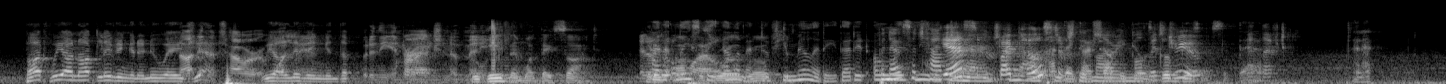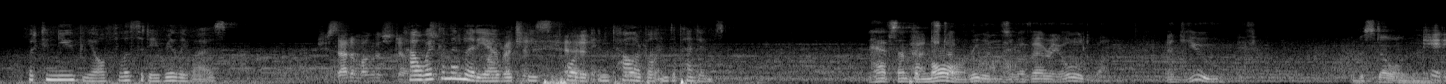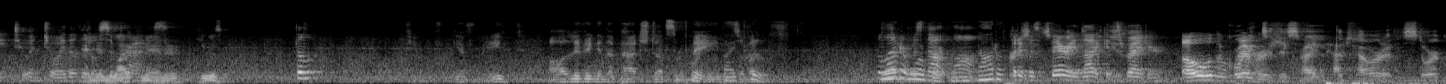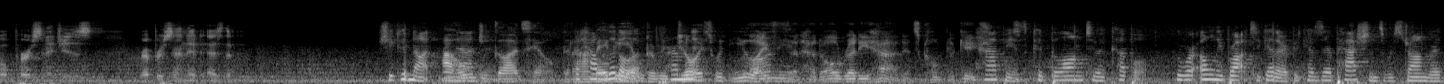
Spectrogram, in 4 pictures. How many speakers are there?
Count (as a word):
eight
